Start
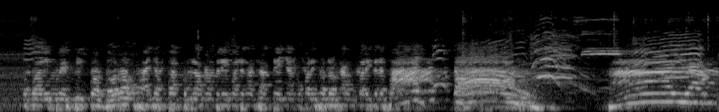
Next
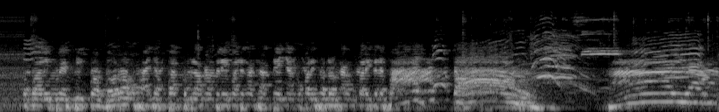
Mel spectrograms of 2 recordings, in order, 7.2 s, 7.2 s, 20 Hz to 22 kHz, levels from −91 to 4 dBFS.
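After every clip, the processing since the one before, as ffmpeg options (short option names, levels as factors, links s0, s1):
-filter_complex "[0:a]asplit=2[s0][s1];[s1]acompressor=threshold=0.00708:ratio=6,volume=0.75[s2];[s0][s2]amix=inputs=2:normalize=0,alimiter=level_in=1.06:limit=0.0631:level=0:latency=1:release=83,volume=0.944,volume=1.12"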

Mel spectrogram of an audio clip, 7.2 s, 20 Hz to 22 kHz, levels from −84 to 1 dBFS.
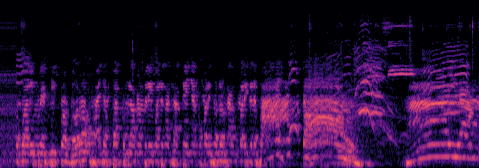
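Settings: -af "highshelf=f=5400:g=8"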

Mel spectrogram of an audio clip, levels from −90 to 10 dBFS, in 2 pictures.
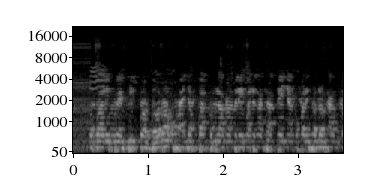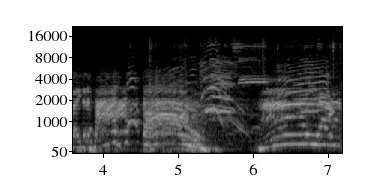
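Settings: -af anull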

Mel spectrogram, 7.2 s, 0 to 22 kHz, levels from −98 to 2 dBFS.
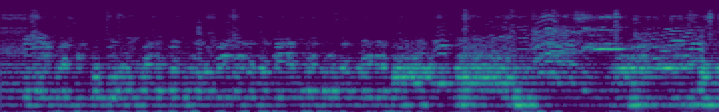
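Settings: -af "flanger=delay=2.2:depth=3.4:regen=-53:speed=0.88:shape=sinusoidal,afftfilt=real='re*3.46*eq(mod(b,12),0)':imag='im*3.46*eq(mod(b,12),0)':win_size=2048:overlap=0.75"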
